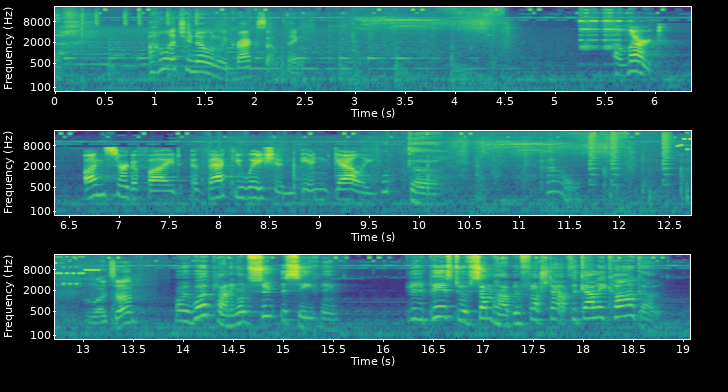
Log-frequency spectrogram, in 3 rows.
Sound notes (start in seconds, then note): 4.6 alarm rings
